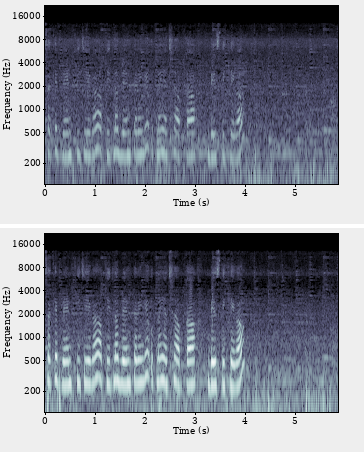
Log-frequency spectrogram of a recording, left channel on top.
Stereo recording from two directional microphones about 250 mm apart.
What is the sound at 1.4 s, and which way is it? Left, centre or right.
Speech, centre.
